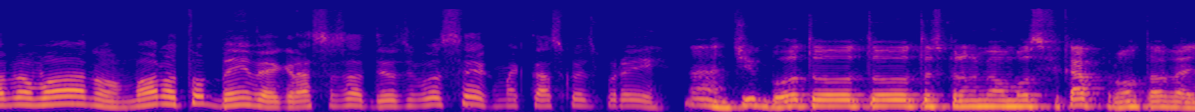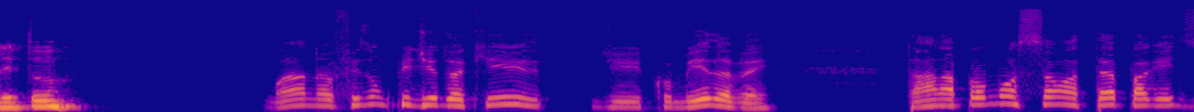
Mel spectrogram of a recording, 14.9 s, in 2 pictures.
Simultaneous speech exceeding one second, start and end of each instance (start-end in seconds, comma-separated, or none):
none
